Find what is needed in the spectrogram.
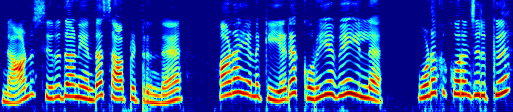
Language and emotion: Tamil, surprised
